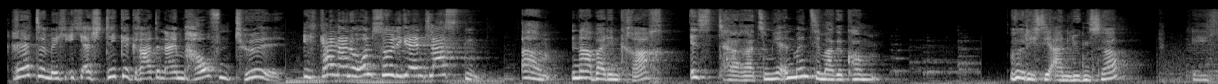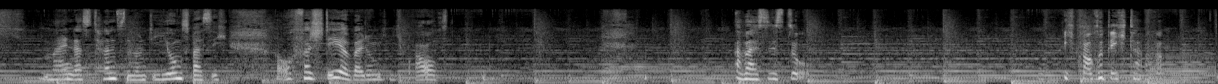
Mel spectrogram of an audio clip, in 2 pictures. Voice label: Synchron Teenie; LOFT VOICES

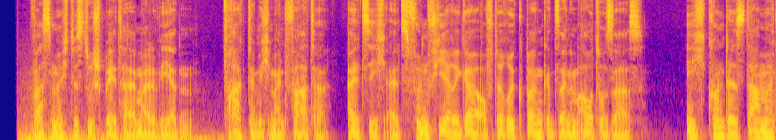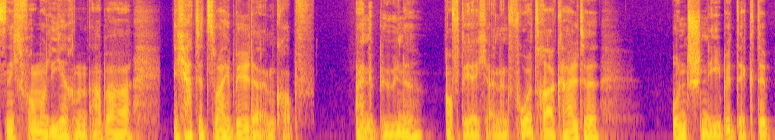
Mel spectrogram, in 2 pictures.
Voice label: Hoerbuch sonor maennlich voll warm freundlich serioes

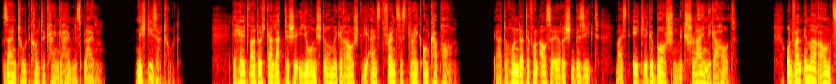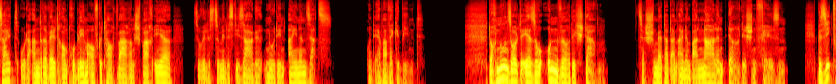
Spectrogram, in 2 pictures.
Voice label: erzaehlung; LOFT VOICES

